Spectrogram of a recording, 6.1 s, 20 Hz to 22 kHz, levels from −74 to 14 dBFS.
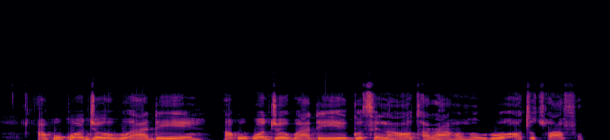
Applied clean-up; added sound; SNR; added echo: none; none; none; none.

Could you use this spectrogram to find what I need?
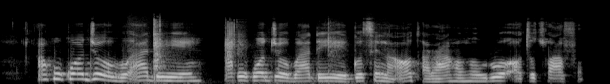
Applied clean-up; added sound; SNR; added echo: neural mask model RNNoise.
